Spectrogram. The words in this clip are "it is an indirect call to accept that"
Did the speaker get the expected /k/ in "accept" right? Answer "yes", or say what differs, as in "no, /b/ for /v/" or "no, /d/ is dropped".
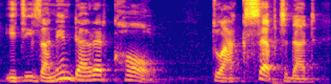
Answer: yes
